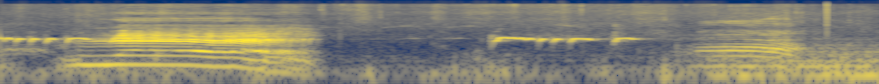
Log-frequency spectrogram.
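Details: Cows walking toward green grass fields on a traditional village farm give two moos: a long, strong, low one, then a shorter one about two seconds later. Quick repeated bird chirps fill the pause between them.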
